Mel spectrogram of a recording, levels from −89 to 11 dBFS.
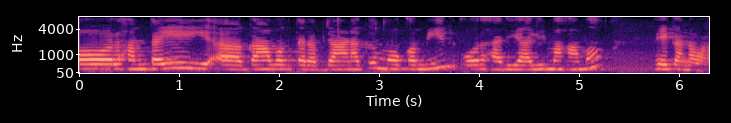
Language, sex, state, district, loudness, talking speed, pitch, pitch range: Garhwali, female, Uttarakhand, Tehri Garhwal, -14 LUFS, 150 wpm, 230 Hz, 220-245 Hz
